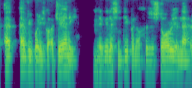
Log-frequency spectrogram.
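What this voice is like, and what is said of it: Geordie northeast English accent. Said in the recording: “from your accent, obviously you're from the northeast of the UK... So you're a Geordie.”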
